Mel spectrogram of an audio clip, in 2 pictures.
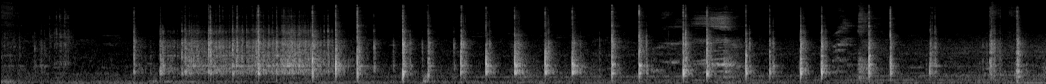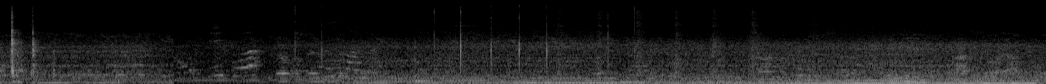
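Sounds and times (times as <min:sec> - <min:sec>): marbles rolling rattle: 0:01.4 - 0:04.3
marbles clicking on wooden track: 0:01.4 - 0:10.9.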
